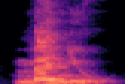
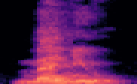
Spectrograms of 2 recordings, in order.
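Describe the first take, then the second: No difference in how they are said.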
